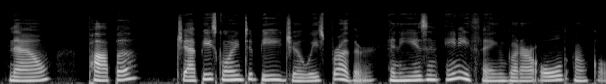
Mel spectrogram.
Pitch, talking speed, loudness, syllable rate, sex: 195 Hz, 150 wpm, -19 LUFS, 4.4 syllables/s, female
